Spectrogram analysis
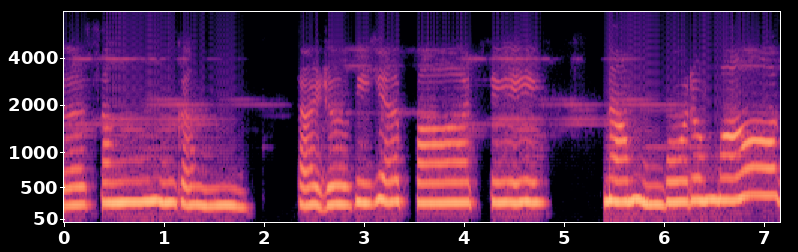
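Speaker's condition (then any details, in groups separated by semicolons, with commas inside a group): No condition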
